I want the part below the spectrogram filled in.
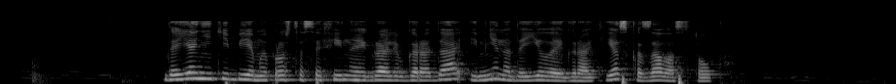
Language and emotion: Russian, neutral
